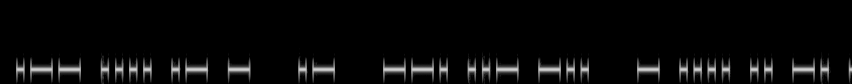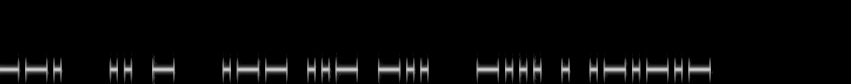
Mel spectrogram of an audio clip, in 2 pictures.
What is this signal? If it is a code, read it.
Morse code, heard as a keyed tone, about 17 wpm, 700 Hz. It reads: WHAT A GUD THING IT WUD BE.
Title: Sentences from Top 200 Words and Abbreviations 17wpm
